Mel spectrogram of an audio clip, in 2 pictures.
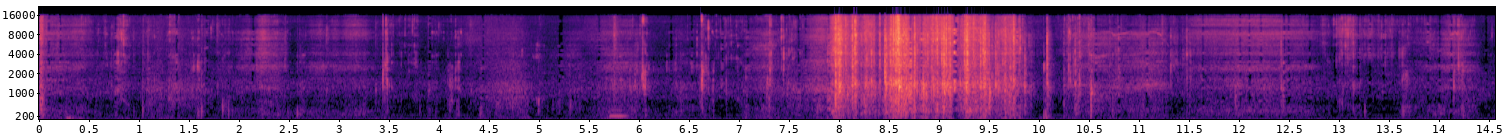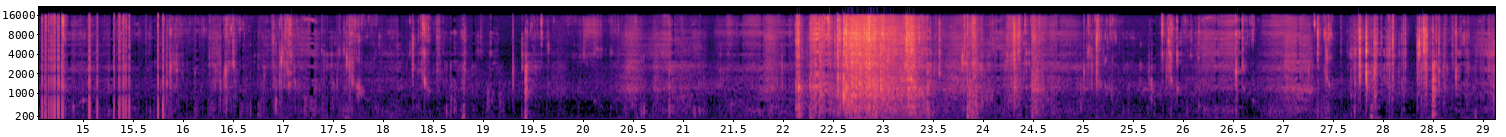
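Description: Close-up chewing and mouth sounds of a person eating chicken nuggets dipped in sauce. There are small clicks throughout and two louder noisy bursts, about eight and twenty-two seconds in.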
